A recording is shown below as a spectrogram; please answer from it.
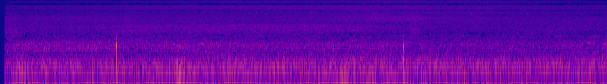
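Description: Steady outdoor roadside background noise, a continuous hiss-like rush, broken by two short sharp clicks about six seconds apart and a soft low thump early on.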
